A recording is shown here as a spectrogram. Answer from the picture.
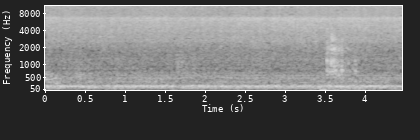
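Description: A steady low drone in the kitchen with a faint sizzle from shrimp and vegetables frying in the wok, and one brief knock about three and a half seconds in.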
